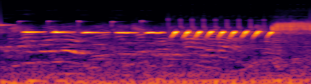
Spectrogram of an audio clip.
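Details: Canary song used to get other canaries singing: a series of level whistled notes repeated about twice a second, then a quick run of rising chips, ending in a harsh buzzy burst.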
